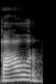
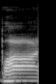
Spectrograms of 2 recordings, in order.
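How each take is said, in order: First: A 'w' sound is heard between the vowels. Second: No 'w' sound is heard between the vowels. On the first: The speaker calls it wrong. "पावर पढ़ते हैं वो गलत है" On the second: The speaker calls it right. "ये पार है। ... ये silent है"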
